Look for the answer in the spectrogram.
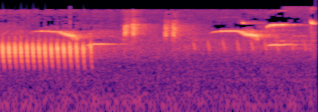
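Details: Thrush nightingale in spring opening with a fast, loud rattle of about fifteen even pulses, then soft buzzy notes and thin rising and falling whistles.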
